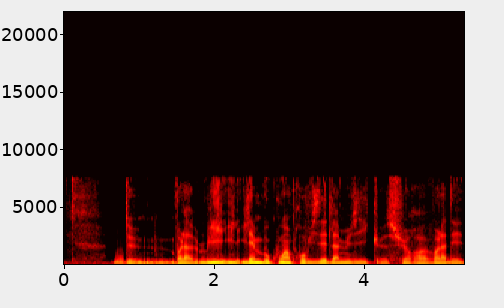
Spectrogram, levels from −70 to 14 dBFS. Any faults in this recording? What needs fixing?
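Concealed Bluetooth headset packet loss occurs at 0.69–0.80 s (scattered gaps, longest 30 ms), 1.90 s and 4.87–4.90 s. Lost packets were filled by repeating recent waveform, giving a brief buzzy tone. The waveform shows identical copied cycles at steady level, and a spectrogram shows flat, evenly spaced harmonic stripes. Keeping the headset close to the phone, clear of obstructions and 2.4 GHz interference, would prevent it.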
